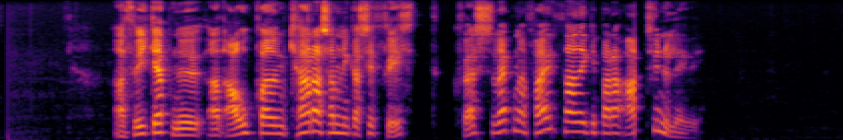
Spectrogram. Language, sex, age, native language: Icelandic, male, 40-49, Icelandic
